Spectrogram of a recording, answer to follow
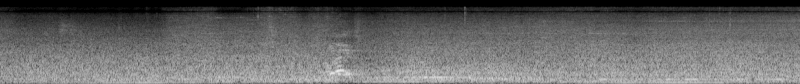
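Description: Steady rumble of road traffic, with a short vocal sound about three and a half seconds in.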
